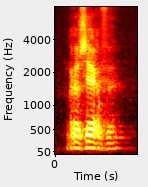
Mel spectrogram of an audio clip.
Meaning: 1. reserve, emergency supply (that which is reserved, or kept back, as for future use) 2. military reserves 3. reservation, restraint 4. forced estate, legitime 5. alternate, substitute, reserve
- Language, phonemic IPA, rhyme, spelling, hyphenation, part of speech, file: Dutch, /rəˈzɛr.və/, -ɛrvə, reserve, re‧ser‧ve, noun, Nl-reserve.ogg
